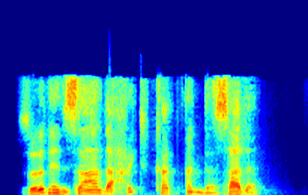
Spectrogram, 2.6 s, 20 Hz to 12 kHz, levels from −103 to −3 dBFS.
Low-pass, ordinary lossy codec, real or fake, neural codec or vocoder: 7.2 kHz; AAC, 32 kbps; fake; codec, 16 kHz, 1 kbps, X-Codec, HuBERT features, trained on general audio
